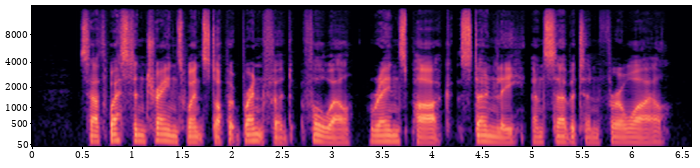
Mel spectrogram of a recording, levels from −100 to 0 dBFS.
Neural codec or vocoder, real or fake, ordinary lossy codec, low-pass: none; real; none; 14.4 kHz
